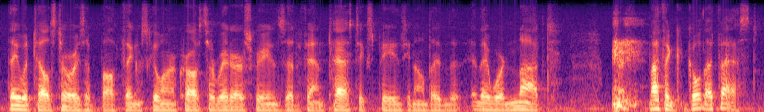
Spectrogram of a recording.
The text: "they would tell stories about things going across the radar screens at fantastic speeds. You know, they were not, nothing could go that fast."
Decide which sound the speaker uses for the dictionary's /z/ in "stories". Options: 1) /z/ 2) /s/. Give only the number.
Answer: 1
